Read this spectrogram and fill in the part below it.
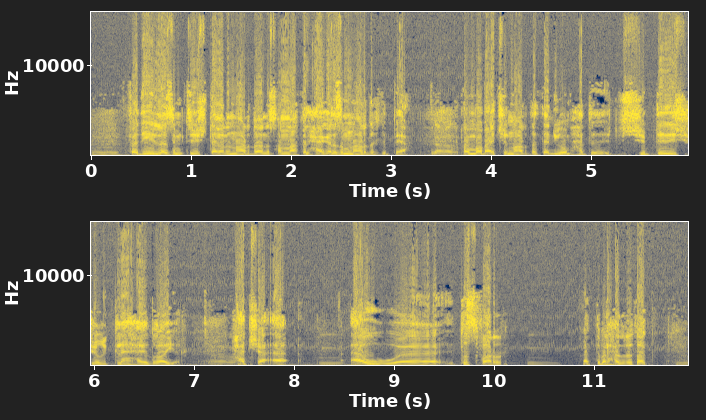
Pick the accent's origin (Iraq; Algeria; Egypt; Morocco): Egypt; دي العيب اللي عندنا في مصر ان احنا بنحاول نشتري كتير جدا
